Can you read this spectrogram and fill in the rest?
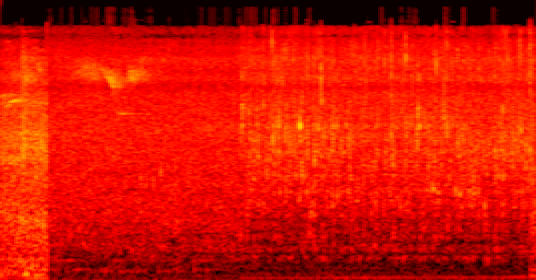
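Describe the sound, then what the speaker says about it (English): A waterfall and flowing water in the Puerto Rican jungle make a soft, steady rush with trickling, heard at a distance and fairly quiet, with no one talking. "There's a waterfall and there's water."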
